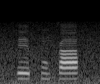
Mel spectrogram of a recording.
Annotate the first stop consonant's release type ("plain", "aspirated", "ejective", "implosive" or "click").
plain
